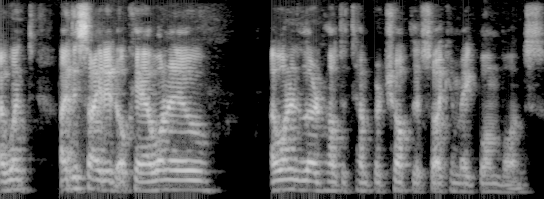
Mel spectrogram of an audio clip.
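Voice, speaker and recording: Monotone and flat, a man's medium-pitched voice proceeds at a moderate tempo. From Canada until 12, then Malta. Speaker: chef. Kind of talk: interview.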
